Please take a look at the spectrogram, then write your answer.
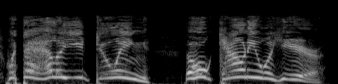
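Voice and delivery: high, strained urgency; urgent hissed shout. A narrator's reading. Brother scolding the gunman for firing, urgent hissed shout. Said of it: "hissed in an urgent, whispered shout".

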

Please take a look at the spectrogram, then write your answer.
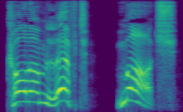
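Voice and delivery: high, loud drill command, slow; shouted order. A narrator's reading. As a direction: call it to the whole column. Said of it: "Alario ordered".

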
